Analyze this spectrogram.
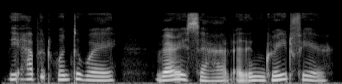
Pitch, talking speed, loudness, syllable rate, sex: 200 Hz, 175 wpm, -18 LUFS, 4.5 syllables/s, female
